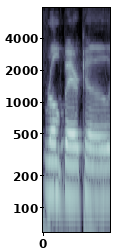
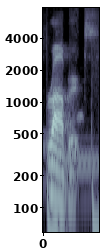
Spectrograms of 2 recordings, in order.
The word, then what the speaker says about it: Roberts: you know so it's it's not Roberto it's not Robert it's Roberts you know so I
